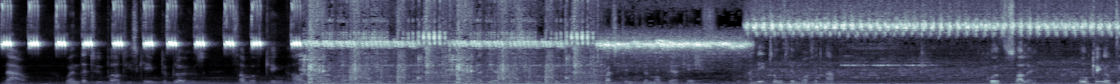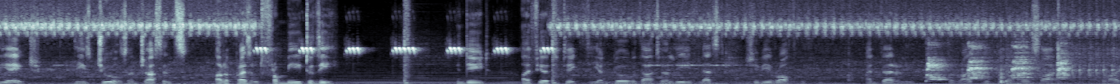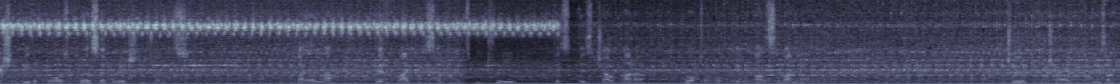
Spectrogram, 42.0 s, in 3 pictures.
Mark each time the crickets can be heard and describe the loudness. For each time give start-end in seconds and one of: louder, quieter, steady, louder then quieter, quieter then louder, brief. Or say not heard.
0.0-35.0 quieter.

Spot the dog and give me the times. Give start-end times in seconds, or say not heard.
25.6-27.4.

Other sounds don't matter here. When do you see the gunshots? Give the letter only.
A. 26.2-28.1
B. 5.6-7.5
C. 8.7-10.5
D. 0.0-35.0
A.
